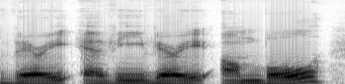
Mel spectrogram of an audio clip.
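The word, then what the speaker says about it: Very 'Eavy Very 'Umble: This is called Very Eavy Very Umble and yes you have to say it like that because they're British so they're not going to pronounce the H's.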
